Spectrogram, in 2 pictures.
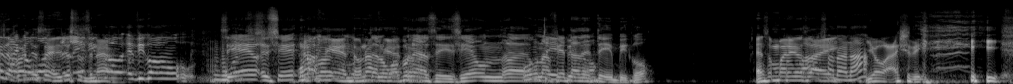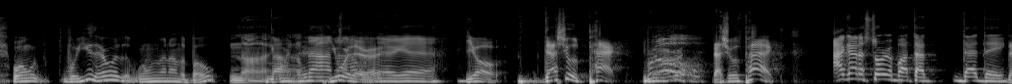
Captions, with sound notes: (Speaking In Spanish) And somebody was like, "Yo, actually, were you there when we went on the boat?" No. No, no. You were there. Yeah. Yo, that shit was packed. Bro. That shit was packed. I got a story about that day.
